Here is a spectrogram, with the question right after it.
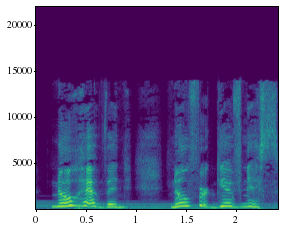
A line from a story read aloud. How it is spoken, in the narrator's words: he yelled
